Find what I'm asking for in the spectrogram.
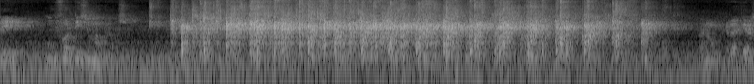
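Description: An audience at a talk on the UMMO myth applauding the speaker: the clapping starts from a few hands, swells quickly into loud, dense applause, then thins out toward the end, with some talk underneath.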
